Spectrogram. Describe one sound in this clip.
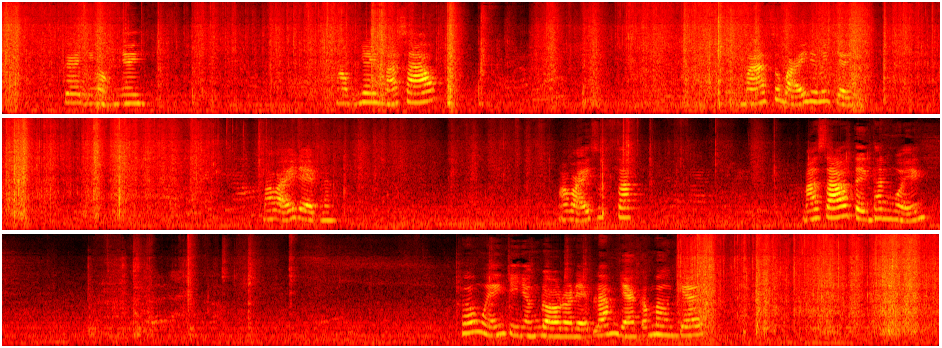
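Plastic wrapping rustles and crinkles as clothes are handled.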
